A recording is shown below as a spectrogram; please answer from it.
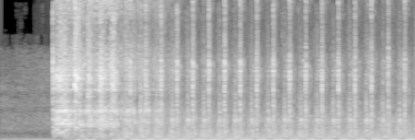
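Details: Royal Enfield Bullet just after a service: catches on the first crank, then settles into an even, deep thump-thump idle at about three beats a second; sounds healthy, owner notes the sound has changed a little after servicing.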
